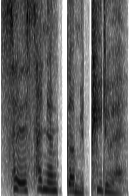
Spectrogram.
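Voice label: Vox Victory, Korean; Yanne L; kingsraid; voices heroes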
